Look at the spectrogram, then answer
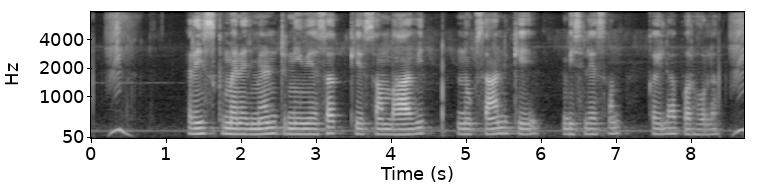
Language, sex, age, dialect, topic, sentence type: Bhojpuri, male, 18-24, Southern / Standard, banking, statement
